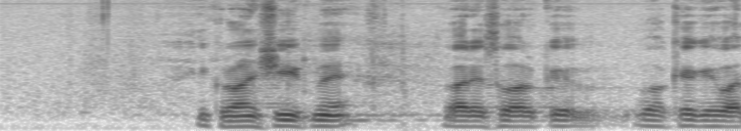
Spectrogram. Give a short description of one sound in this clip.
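A man speaks into a microphone in a steady, echoing voice in a large hall.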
